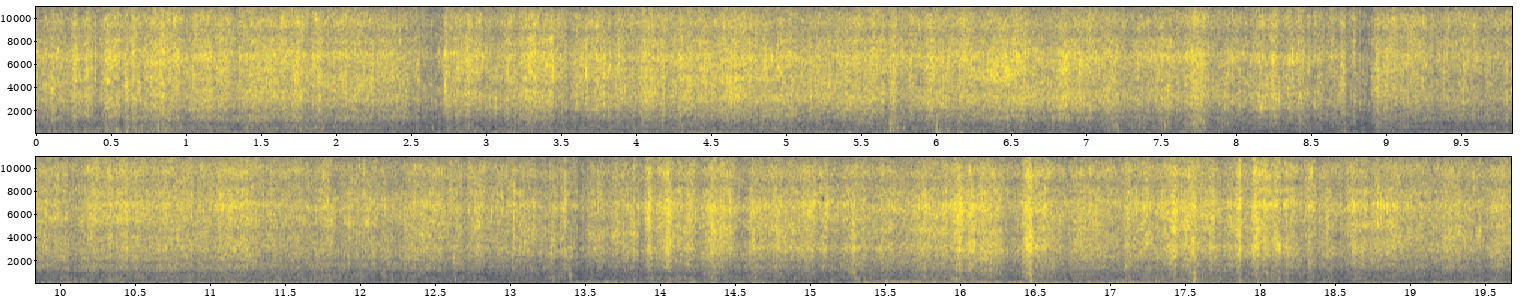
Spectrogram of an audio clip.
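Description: Mountain bike tyres crunch over dry fallen leaves on a dirt trail.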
